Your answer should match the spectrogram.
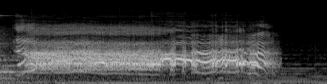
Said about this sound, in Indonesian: teriak kesakitan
